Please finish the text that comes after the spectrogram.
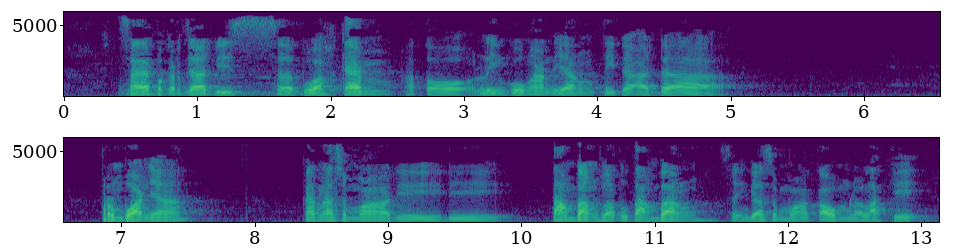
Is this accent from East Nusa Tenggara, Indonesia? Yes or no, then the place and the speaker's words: no; North Kalimantan, Indonesia; Saya dari Kalimantan Timur bagian utara. Kalau sekarang provinsi baru yaitu Kalimantan Utara. … salah seorang penduduk pulau kecil di Kalimantan Timur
